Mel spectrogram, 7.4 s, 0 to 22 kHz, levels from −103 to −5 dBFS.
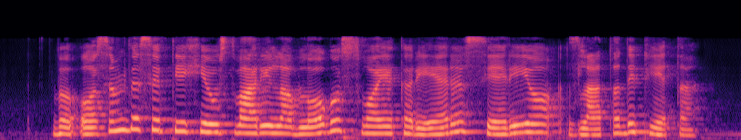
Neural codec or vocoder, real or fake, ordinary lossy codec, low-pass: codec, 16 kHz, 4 kbps, X-Codec, HuBERT features, trained on balanced general audio; fake; none; 7.2 kHz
